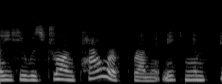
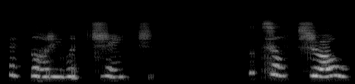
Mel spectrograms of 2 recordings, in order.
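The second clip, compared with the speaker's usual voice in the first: distraught; 8 semitones higher than usual. Acted. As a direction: confess through heartbreak. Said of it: "was distraught".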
